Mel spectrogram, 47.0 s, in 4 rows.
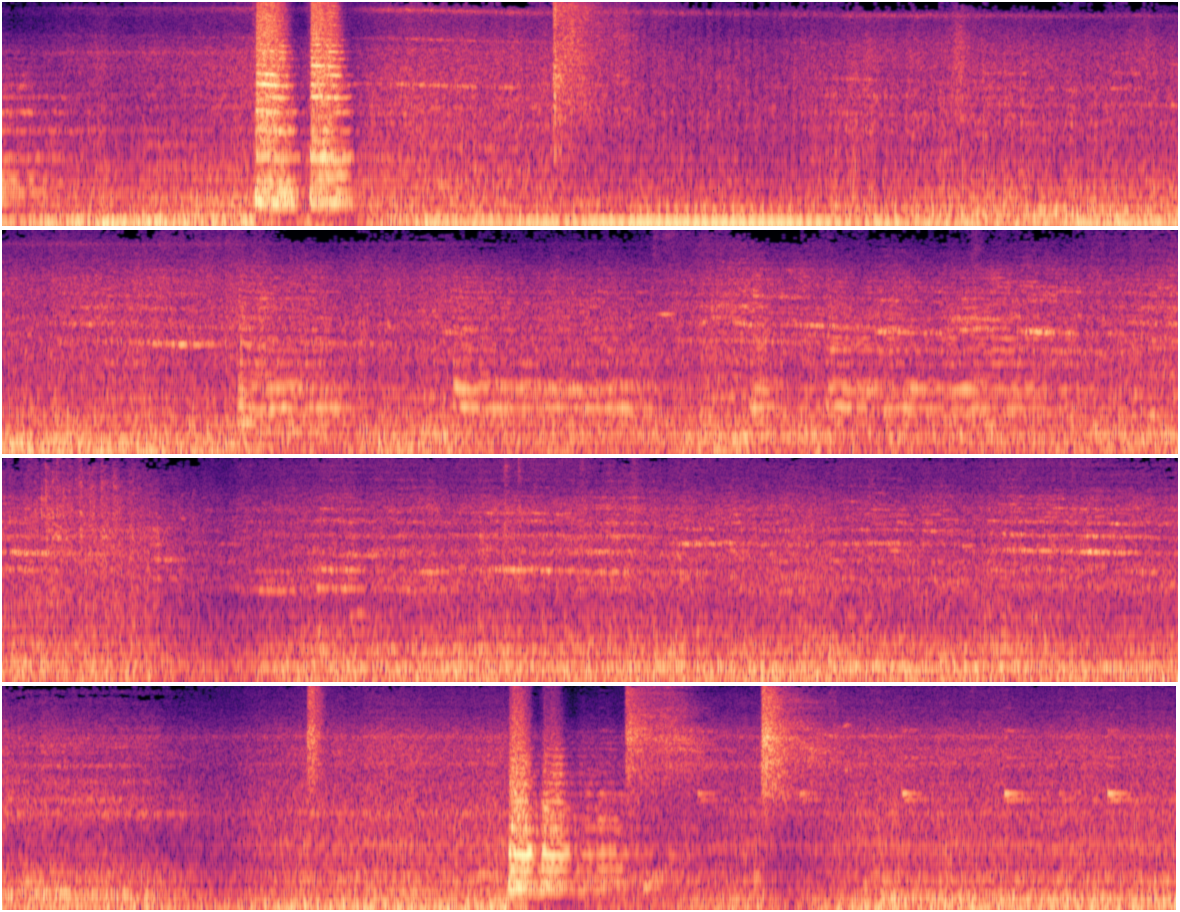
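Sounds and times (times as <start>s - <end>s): diesel locomotive engine drone: 0.0s - 47.0s
train wheel rumble and clatter: 0.0s - 47.0s
wheels squealing: 3.6s - 6.1s, 10.6s - 14.1s, 22.0s - 36.6s.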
